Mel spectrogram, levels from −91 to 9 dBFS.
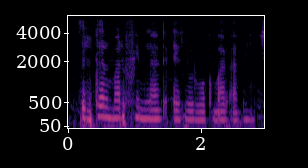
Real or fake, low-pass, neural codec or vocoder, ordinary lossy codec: fake; 5.4 kHz; codec, 16 kHz in and 24 kHz out, 1.1 kbps, FireRedTTS-2 codec; none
